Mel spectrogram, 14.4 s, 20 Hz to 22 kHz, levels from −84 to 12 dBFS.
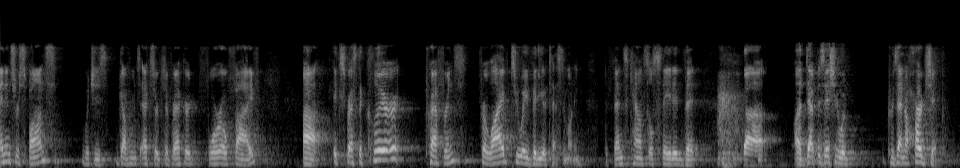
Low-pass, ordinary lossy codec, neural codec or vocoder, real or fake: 7.2 kHz; Opus, 16 kbps; none; real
